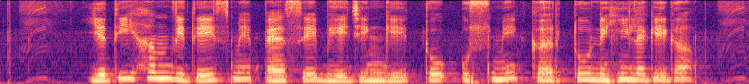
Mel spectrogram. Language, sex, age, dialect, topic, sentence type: Hindi, male, 18-24, Garhwali, banking, question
